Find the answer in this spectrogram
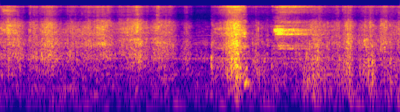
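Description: Fabric rustling as a sewn cloth sleeve is handled and turned right side out by hand, with a couple of sharper crumpling sounds past the middle.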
